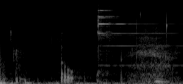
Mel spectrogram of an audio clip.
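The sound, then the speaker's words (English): A small bell is struck once, bright, its tone ringing on and slowly fading, after a few soft rustling, chewing-like noises. “Now we have to put it away because that was the fourth ring.”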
